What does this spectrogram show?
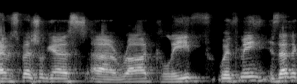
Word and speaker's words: Rod Khleif: well but i have a special guest uh rod khalif with me is that the correct pronunciation yep yep yep thank you yes good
